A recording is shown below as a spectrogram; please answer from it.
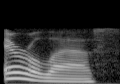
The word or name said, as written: Arelas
